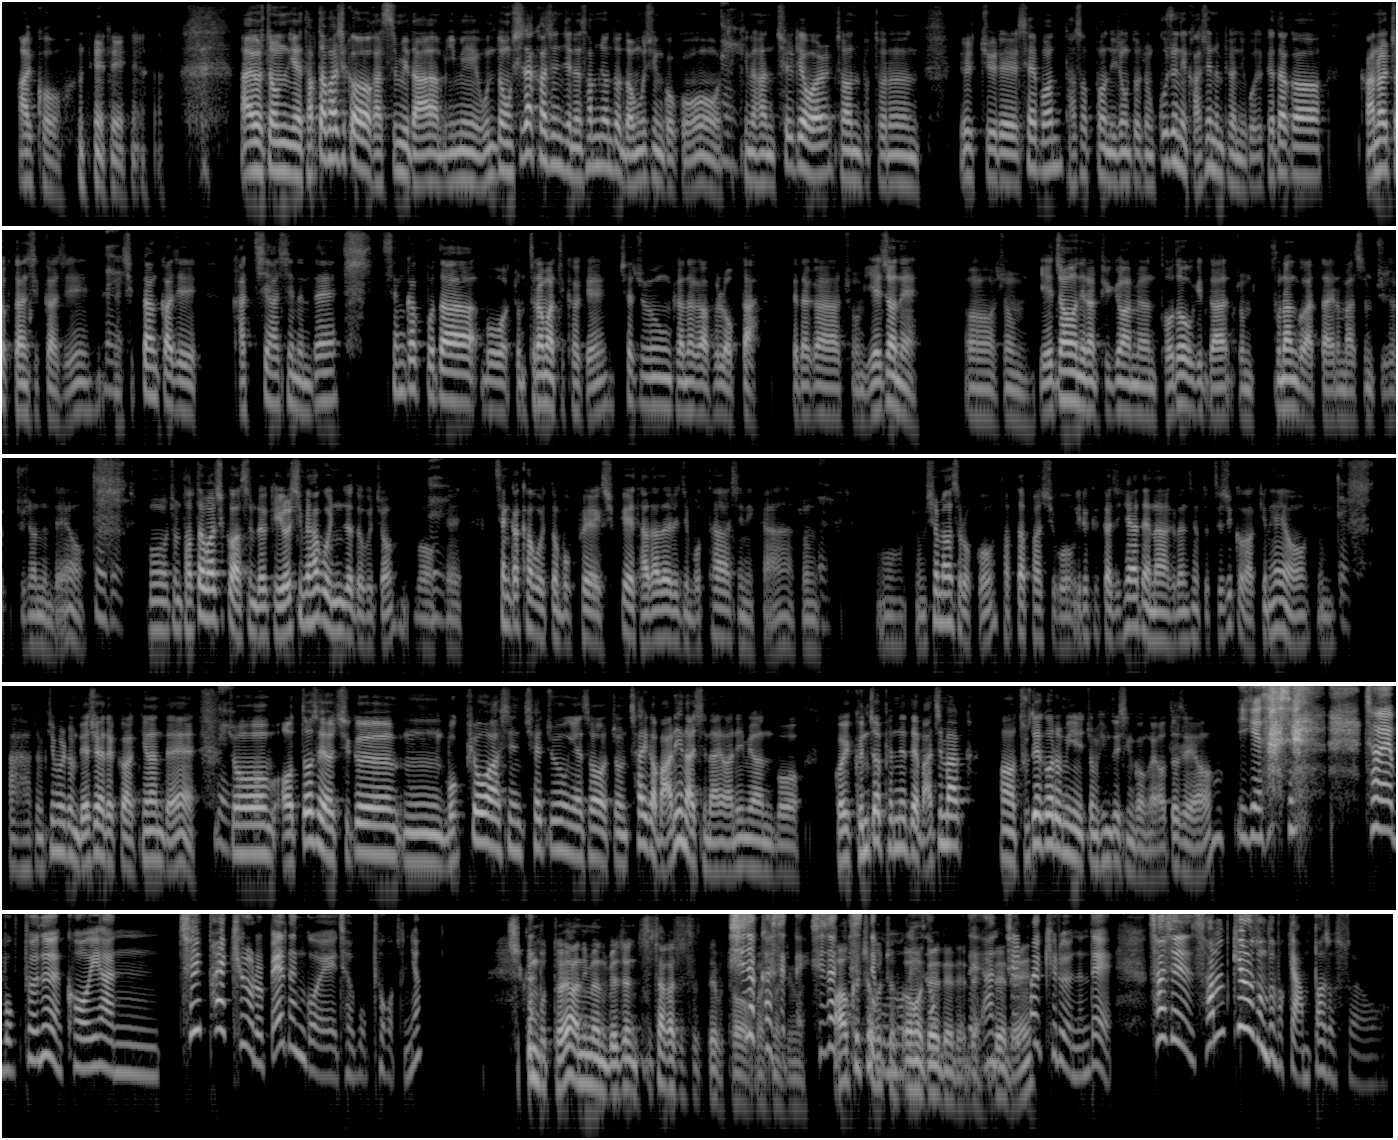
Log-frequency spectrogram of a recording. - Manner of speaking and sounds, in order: laugh; laughing while speaking: "네네"; laugh; "도달하지" said as "다다다리지"; other background noise; laughing while speaking: "사실"; tapping
- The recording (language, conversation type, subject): Korean, advice, 습관이 제자리걸음이라 동기가 떨어질 때 어떻게 다시 회복하고 꾸준히 이어갈 수 있나요?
